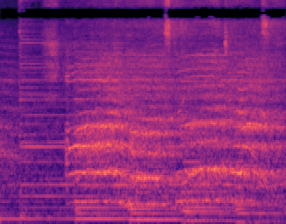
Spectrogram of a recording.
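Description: Concert audience singing along together over the band's live accompaniment, many voices holding long sustained notes.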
